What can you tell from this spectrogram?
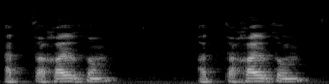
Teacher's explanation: تو یہ زیر جو ہے یہ حمزہ وصلی جو ہے یہ اس کے تیسرے رفع کی وجہ سے اس پر آ رہی ہے، اتخذتم۔ اب اس حمزہ وصلی کو جب درمیان میں آ رہا ہے تو اس کو گرا دیں گے، جب اس کو گرائیں گے تو اس کی شکل یہ بن جائے گی اتخذتم، اتخذتم۔ · دوسرا حمزہ جو زیر والا وصلی ہے اس کو حذف کر دیں گے، اس کو گرا دیں گے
